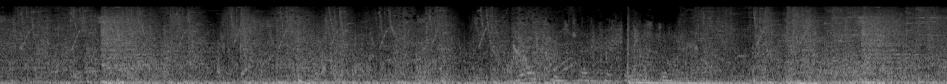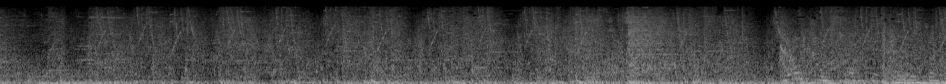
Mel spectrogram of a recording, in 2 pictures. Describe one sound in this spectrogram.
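Game spell effects and attacks crackle and whoosh in quick bursts.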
